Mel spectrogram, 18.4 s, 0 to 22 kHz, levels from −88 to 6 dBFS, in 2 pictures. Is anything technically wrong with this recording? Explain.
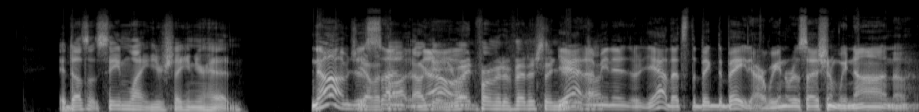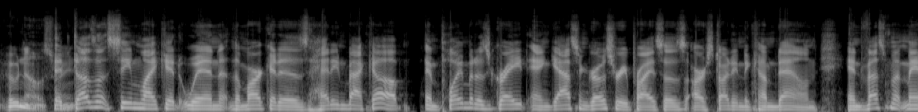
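Yes. There is a single loud pop from 3.16 to 3.19 s. It is one short, sharp pulse peaking a few decibels above the surrounding level, and the sound continues underneath it without interruption. The likely cause is a sudden voltage step or spike, from a plug, switch, static discharge or driver glitch, entering the signal chain, with the downstream circuitry shaping it into a brief transient that is heard as a distinct pop.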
